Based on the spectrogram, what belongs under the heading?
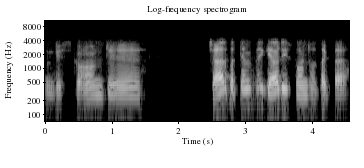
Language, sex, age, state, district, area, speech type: Urdu, male, 45-60, Bihar, Gaya, urban, conversation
